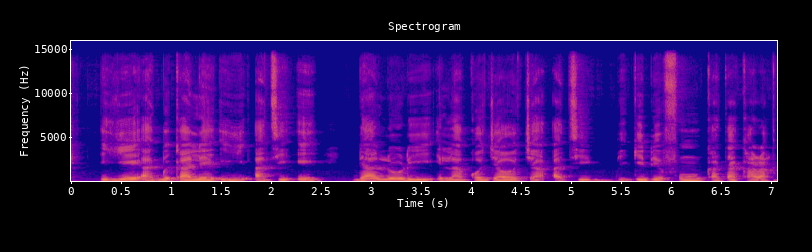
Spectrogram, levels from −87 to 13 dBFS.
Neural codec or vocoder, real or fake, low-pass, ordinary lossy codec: none; real; 14.4 kHz; none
